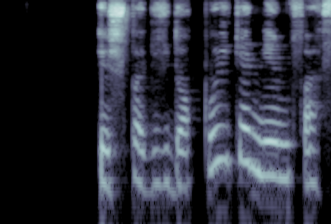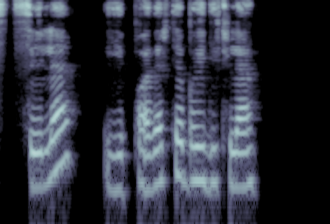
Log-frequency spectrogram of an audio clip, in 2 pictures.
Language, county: Lithuanian, Panevėžys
